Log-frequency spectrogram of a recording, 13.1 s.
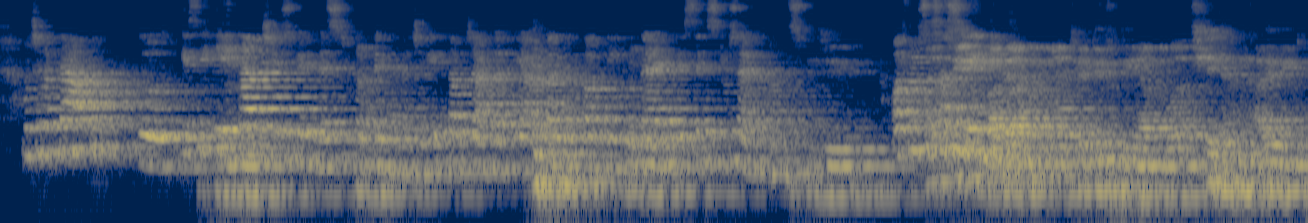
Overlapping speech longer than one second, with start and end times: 9.3-10.7

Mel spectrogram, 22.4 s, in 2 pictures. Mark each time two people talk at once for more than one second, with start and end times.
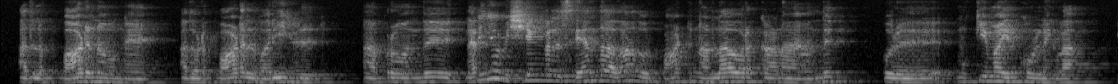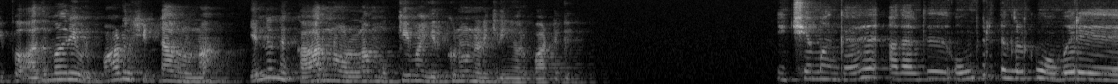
none

